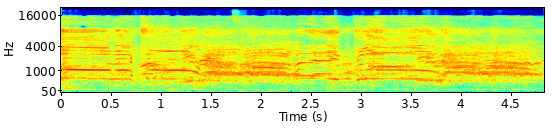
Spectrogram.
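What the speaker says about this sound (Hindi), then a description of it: "उन्होंने खूब नारेबाजी भी की" A large crowd of protesting farmers on a road shouts slogans together, loud and continuous, with rhythmic chanted bursts rising and falling throughout.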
